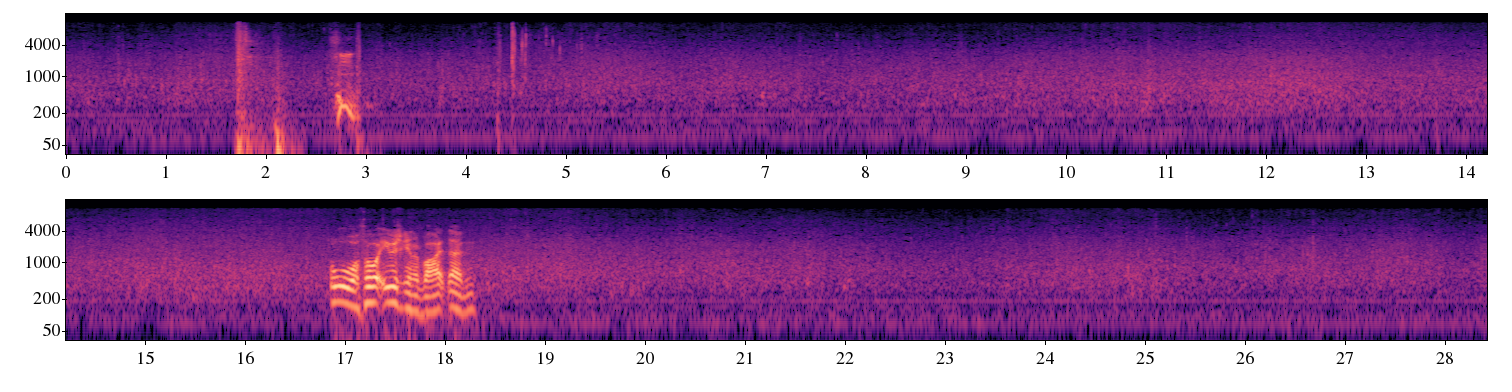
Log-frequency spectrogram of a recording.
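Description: Water laps and swirls gently.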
